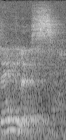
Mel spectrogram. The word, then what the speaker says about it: Alys: Because actually my name's pronounced Alice.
